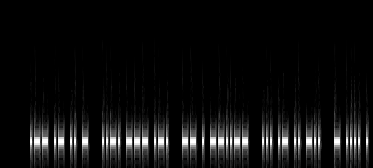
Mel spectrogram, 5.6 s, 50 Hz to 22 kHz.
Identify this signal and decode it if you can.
Morse code, heard as a keyed tone, about 40 wpm, 700 Hz. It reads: WAIT FOR ME, SAID THE
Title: Sentences from Top 1000 Words - Review Part 4 - 40wpm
